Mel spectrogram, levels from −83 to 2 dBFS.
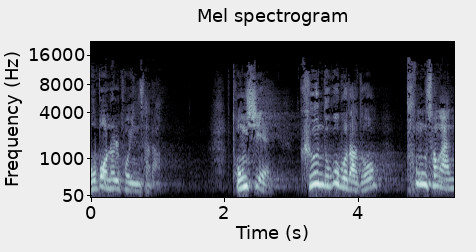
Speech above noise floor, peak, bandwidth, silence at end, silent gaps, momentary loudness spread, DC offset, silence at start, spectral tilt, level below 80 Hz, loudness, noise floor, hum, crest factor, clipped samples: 43 dB; 0 dBFS; 15 kHz; 0 s; none; 18 LU; under 0.1%; 0 s; -4 dB/octave; -60 dBFS; -18 LUFS; -61 dBFS; none; 20 dB; under 0.1%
